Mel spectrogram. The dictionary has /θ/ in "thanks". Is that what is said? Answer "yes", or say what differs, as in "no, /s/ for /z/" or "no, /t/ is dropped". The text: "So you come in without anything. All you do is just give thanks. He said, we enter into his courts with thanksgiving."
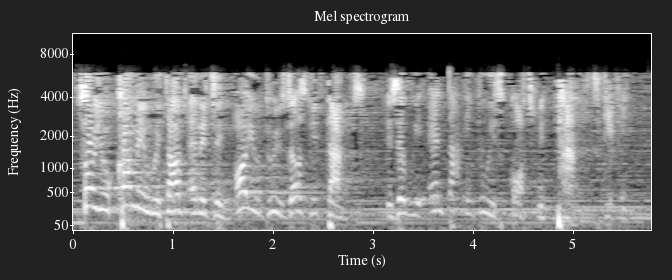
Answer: no, /t/ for /θ/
